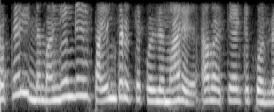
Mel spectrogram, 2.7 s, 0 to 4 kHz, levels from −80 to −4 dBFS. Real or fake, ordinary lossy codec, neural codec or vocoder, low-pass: fake; none; codec, 16 kHz in and 24 kHz out, 0.6 kbps, FireRedTTS-2 codec; 3.6 kHz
